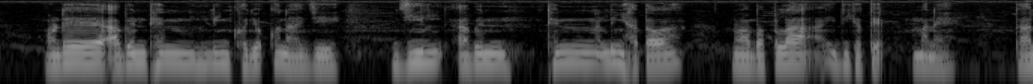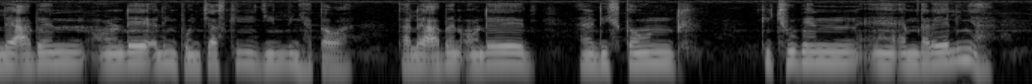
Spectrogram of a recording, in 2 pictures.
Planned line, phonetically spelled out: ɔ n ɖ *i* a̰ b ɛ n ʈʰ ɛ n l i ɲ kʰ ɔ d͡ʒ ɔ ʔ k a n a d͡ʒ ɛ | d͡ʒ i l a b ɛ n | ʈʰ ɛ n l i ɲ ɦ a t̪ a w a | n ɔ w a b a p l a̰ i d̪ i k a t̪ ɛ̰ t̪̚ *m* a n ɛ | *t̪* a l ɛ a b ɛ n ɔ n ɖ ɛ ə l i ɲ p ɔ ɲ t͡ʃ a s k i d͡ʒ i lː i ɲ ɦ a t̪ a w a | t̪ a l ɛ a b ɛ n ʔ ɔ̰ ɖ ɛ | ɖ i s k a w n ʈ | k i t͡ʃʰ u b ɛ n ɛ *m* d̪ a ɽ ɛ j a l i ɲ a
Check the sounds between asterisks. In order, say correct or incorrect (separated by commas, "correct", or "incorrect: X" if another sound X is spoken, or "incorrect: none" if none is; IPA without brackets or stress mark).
incorrect: ɛ, correct, correct, correct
